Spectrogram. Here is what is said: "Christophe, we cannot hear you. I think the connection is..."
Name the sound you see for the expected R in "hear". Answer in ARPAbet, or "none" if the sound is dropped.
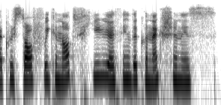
R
